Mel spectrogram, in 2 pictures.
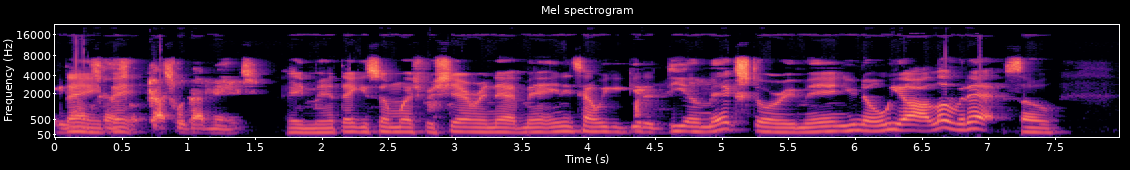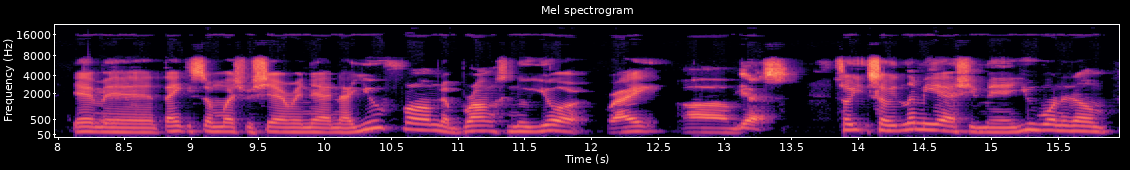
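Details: Adult men in conversation; normal speech.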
